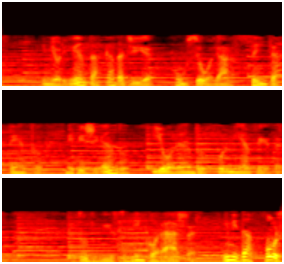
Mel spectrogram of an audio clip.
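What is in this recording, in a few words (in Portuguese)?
MÃE VOCÊ É PRECIOSA, male, Telemensagens Dia das Mães; Masc; Telemensagens 2017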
